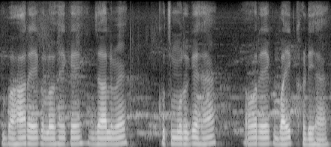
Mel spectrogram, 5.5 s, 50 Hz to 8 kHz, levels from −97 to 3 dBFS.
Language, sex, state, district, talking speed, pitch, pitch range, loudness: Hindi, male, Uttar Pradesh, Saharanpur, 150 wpm, 120 Hz, 115-125 Hz, -18 LUFS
